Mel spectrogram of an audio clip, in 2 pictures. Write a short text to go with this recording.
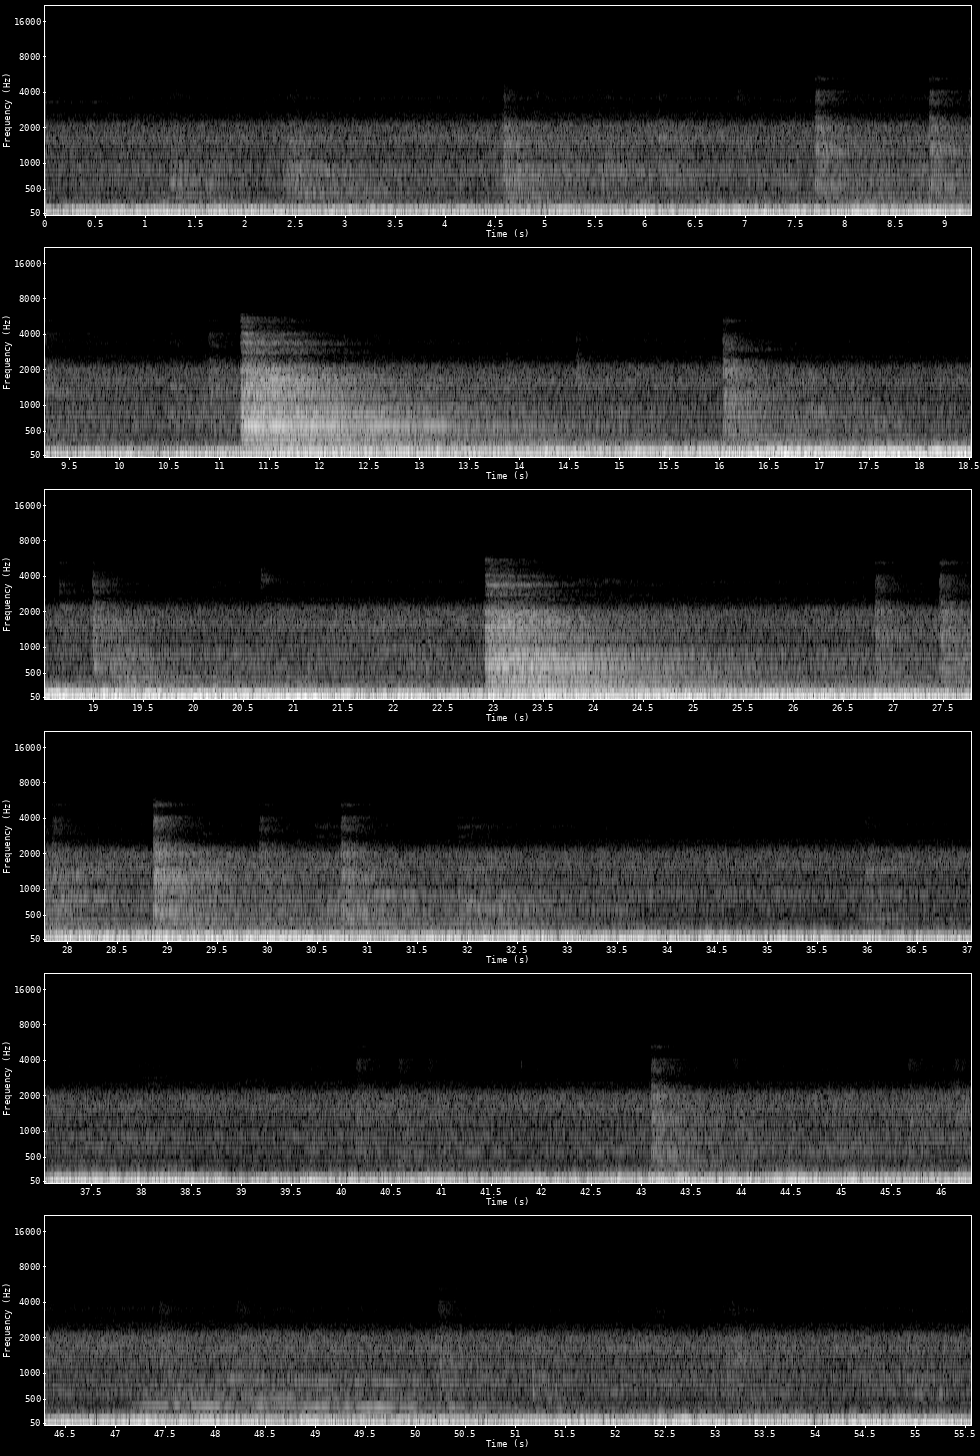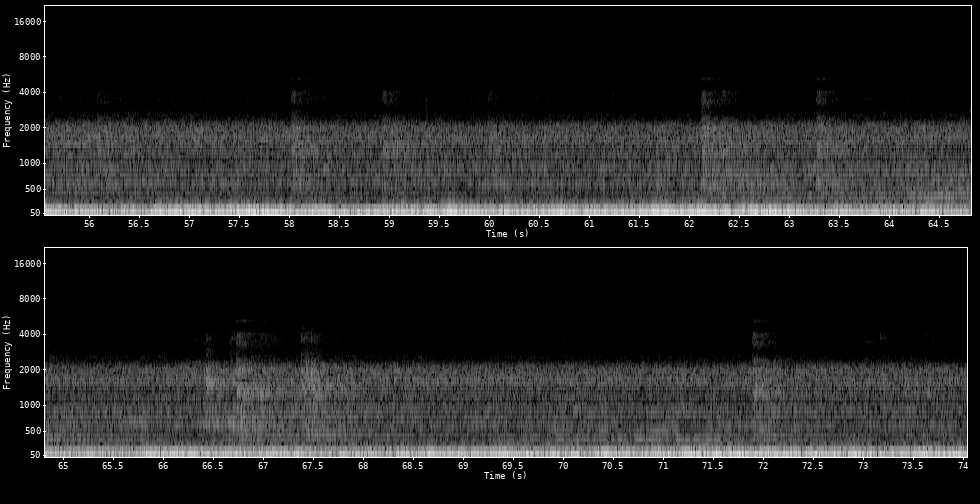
at the construction of new supermarket. the teritory surrounded by temporary metalic fence, so, after some time, this sound will disappear in reality. contact microphones on two different segment of fence creates interesting and horrifying effect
